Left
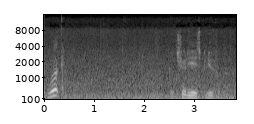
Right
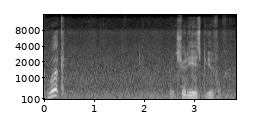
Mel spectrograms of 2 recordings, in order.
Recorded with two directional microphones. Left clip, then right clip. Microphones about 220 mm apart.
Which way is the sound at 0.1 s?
50° right (ahead or behind).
